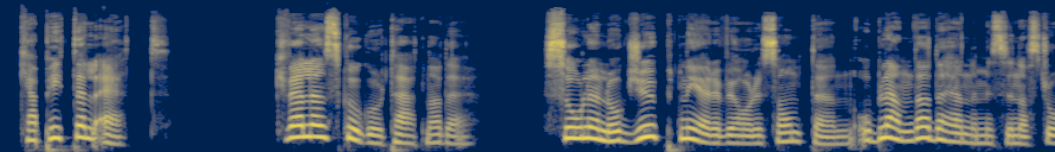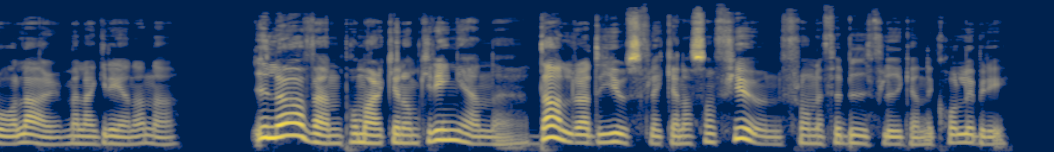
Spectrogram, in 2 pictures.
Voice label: female swedish voice over character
